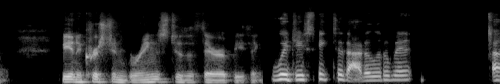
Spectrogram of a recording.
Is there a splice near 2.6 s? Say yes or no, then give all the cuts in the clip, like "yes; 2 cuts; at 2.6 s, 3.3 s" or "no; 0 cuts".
yes; 1 cut; at 2.6 s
